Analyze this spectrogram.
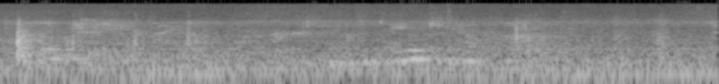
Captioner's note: whispering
